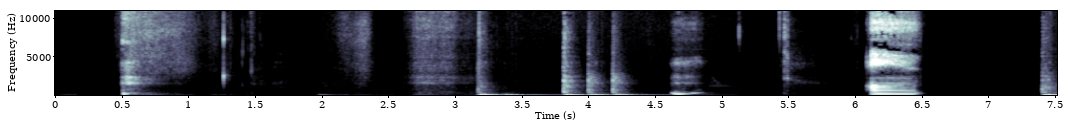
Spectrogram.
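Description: Several firm knocks on the door of room 7 in a quick uneven cluster, preceded by a couple of softer taps and followed by a brief vocal sound.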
